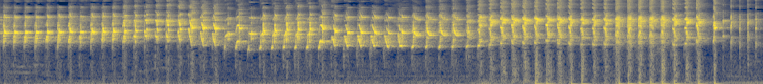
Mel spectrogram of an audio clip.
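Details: Shrill 'ngekek panjang' chatter of a fighter lovebird, used to provoke other lovebirds into long trilling, keeps up a dense, rapid pulse train that rises higher partway through, then fades at the end.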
